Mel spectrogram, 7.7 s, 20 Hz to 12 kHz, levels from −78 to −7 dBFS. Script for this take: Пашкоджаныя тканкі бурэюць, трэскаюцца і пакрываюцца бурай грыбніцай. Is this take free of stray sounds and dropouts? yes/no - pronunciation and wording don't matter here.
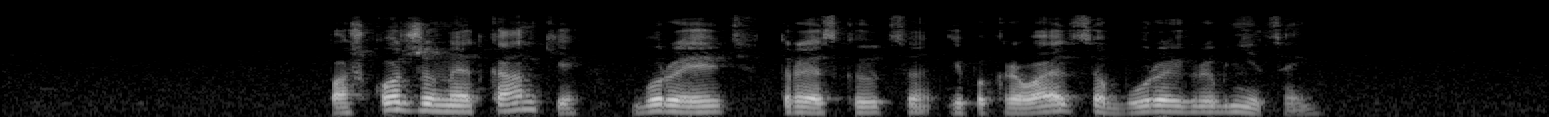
yes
